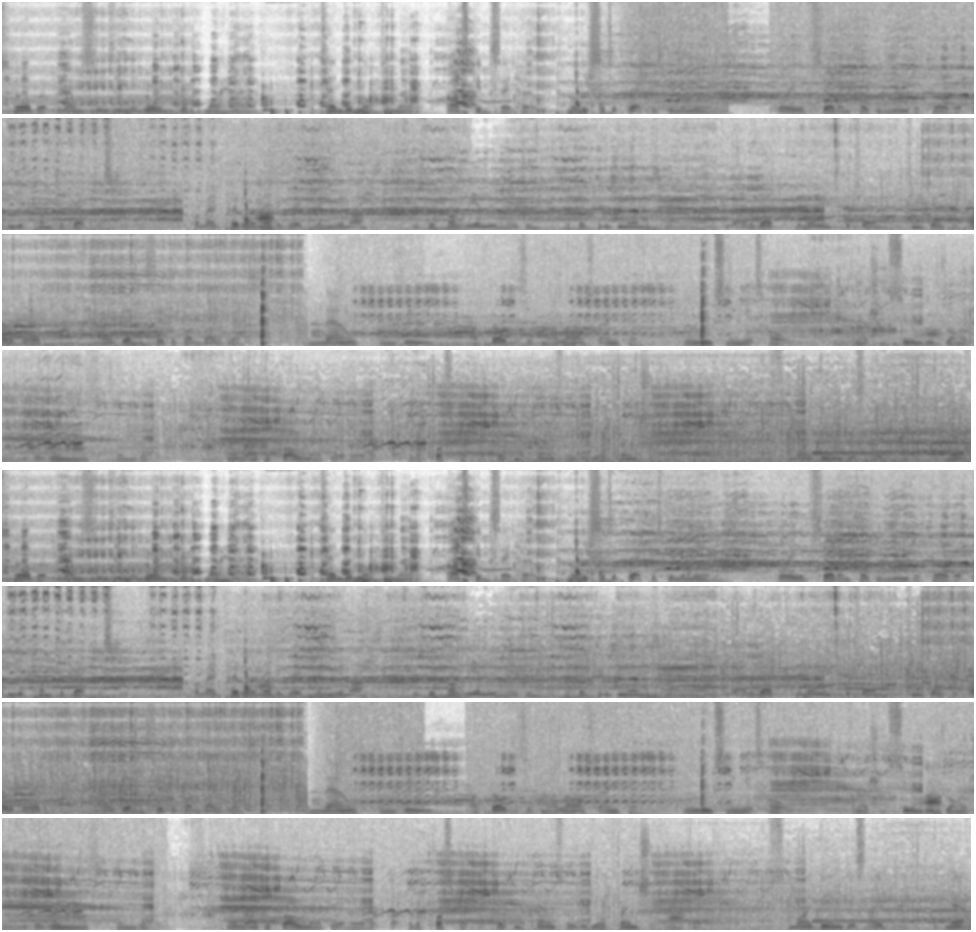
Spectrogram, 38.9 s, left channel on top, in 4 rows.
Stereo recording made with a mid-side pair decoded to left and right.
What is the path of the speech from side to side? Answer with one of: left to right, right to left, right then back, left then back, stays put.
stays put.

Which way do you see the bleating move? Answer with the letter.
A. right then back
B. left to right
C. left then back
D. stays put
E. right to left
E.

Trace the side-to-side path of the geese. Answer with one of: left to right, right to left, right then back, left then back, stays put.
right to left.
